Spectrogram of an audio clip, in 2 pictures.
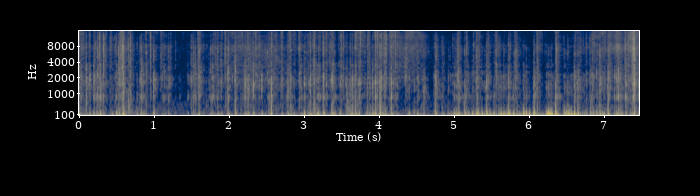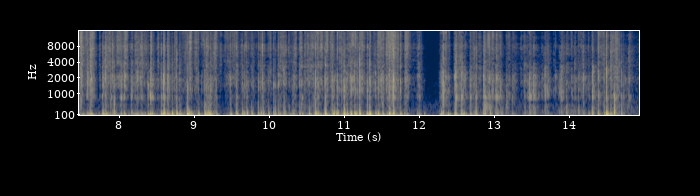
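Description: A short, thick, hollow yellow foam tube, a cut segment of pool noodle held in both hands, is tapped and scratched quickly with the fingertips and nails. The result is a dense, fast stream of dull, low-heavy taps and crinkly scratching with almost no ring. Brief pauses break it up around 1.3, 4.5, 9.4 and 12.2 seconds.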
